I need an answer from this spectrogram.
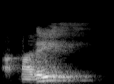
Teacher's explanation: Realización fricativa débil de la D en posición implosiva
